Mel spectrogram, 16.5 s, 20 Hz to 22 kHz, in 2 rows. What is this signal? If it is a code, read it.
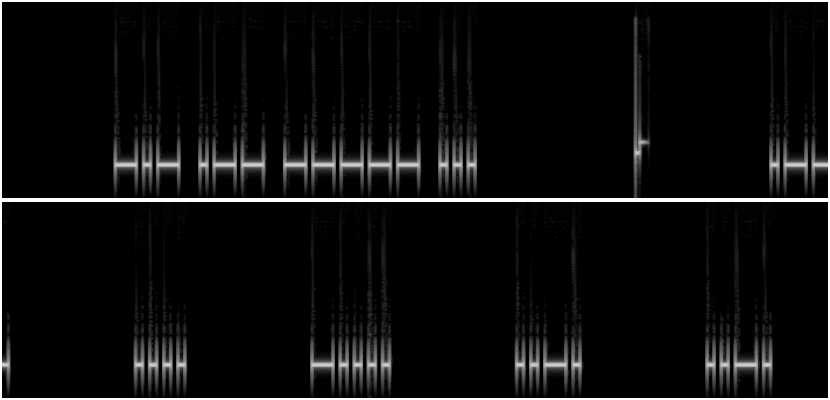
Morse code, heard as a keyed tone, about 17 wpm, spaced as for 8 wpm, 700 Hz. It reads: KW0S WH6FF
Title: USA Call Signs - 6x Character Spacing - 17wpm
